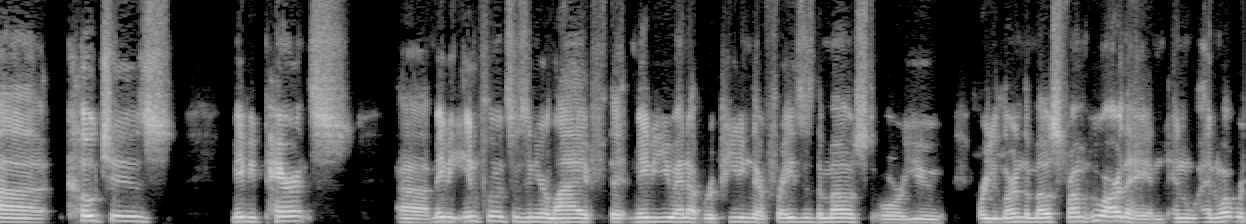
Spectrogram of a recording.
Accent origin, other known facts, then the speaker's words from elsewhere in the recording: Utah, United States; I grew up in Utah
